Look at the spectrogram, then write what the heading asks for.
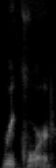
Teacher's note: the stress is on the second syllable, record. But if it's a noun, I'm listening to a record, the stress is on the first, R-E-C-O-R.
